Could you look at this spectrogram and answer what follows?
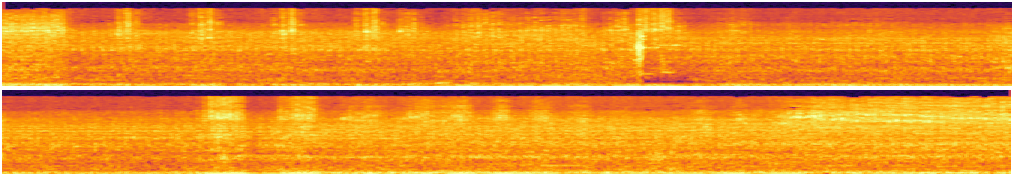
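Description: Farm tractor engine running steadily, then revved harder about six seconds in as its hydraulics start tipping the loaded trailer. A single sharp click about three seconds in.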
